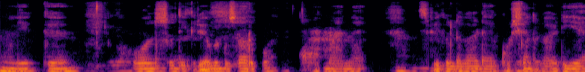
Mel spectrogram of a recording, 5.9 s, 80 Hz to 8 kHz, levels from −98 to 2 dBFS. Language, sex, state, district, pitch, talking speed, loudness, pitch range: Rajasthani, male, Rajasthan, Nagaur, 115 Hz, 185 wpm, -35 LUFS, 110-125 Hz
